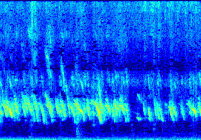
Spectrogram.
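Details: Several groups of chicks, hatched weeks apart, keep up a dense continuous peeping of high falling chirps, many birds overlapping, above a low background hum.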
